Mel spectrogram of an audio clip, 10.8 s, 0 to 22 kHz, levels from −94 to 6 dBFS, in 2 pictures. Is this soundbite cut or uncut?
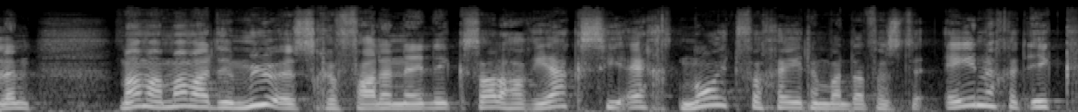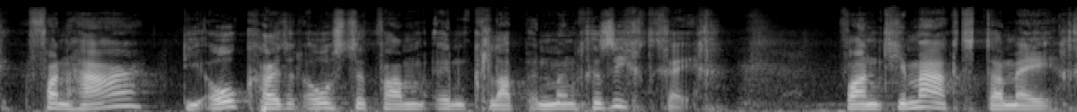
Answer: cut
